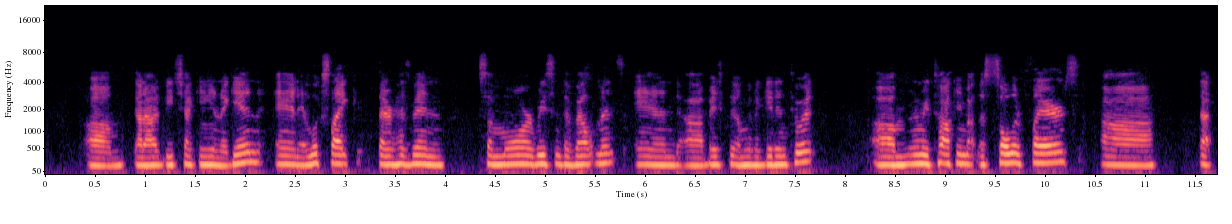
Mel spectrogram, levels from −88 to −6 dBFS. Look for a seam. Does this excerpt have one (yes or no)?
yes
